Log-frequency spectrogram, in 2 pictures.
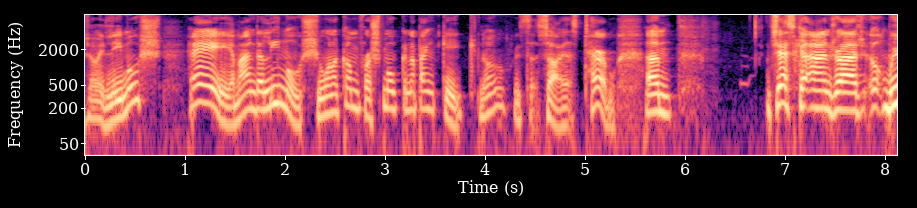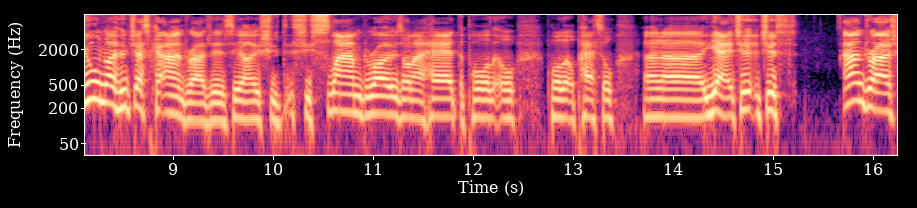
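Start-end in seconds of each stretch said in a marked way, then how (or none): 0.2-3.9 bad, soft, fake Dutch accent. Speaker previewing the main event says a name in a mock Dutch accent. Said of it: "saying that like a Dutch person".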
